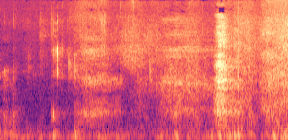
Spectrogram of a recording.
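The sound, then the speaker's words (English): A man yawns, soft and breathy and drawn out, rising to a brief airy peak with a faint squeaky whine near the end; quiet throughout, with no talking. “Look at you yawning as well.”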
